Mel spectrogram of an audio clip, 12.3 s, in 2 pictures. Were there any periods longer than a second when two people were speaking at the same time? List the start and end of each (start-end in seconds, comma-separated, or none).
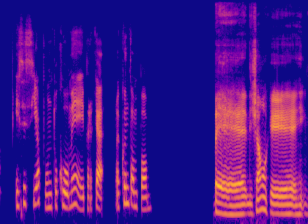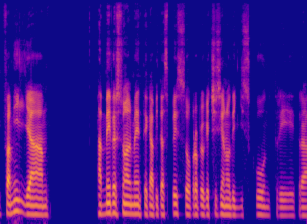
none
